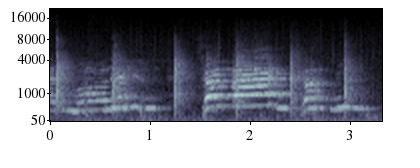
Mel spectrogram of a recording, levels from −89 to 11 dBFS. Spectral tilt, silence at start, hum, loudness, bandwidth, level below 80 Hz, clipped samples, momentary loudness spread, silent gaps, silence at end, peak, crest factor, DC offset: -3.5 dB/octave; 0 s; none; -23 LUFS; 11.5 kHz; -54 dBFS; under 0.1%; 13 LU; none; 0.1 s; -6 dBFS; 18 dB; under 0.1%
